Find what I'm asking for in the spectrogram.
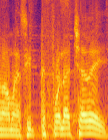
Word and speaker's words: Folashade: Su nombre es Ellen Folashade Adu, que así se pronuncia en eso, en ese idioma, Folashadei.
